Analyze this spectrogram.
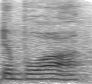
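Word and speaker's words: Du Bois: And the badges or signifiers that he uses is the same things that Web Dubois or Dubo, sorry, proper pronunciation.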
